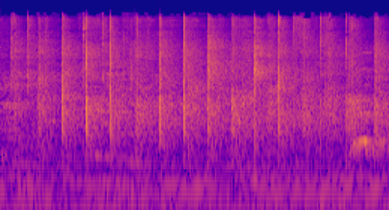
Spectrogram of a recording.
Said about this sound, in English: And at home, can you just, like, even if you're by yourself, just start clapping?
